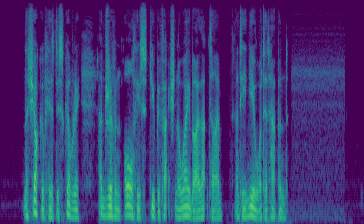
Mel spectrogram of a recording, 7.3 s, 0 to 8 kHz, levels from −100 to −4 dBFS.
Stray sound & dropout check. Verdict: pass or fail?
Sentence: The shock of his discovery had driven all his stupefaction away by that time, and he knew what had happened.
pass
